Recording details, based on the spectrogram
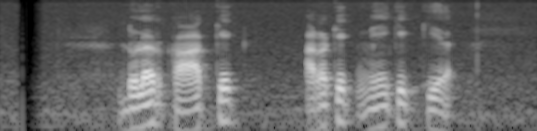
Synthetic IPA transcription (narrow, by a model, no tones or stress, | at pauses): ɖolɐrkaːkːek | arɐkek̚meːkekːiəlæ̰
